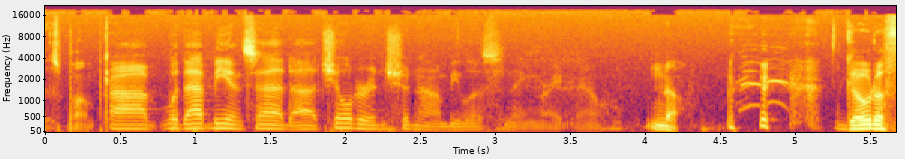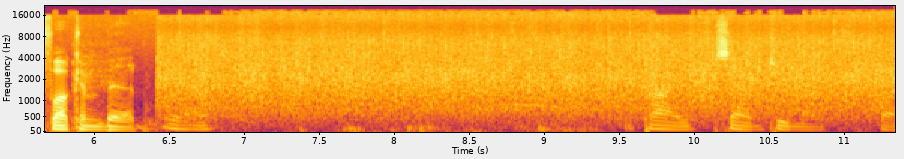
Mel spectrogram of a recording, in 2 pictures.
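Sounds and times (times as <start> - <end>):
speech: 0.0 - 6.8, 9.7 - 11.3
canned applause sound effect from button: 6.4 - 11.3.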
